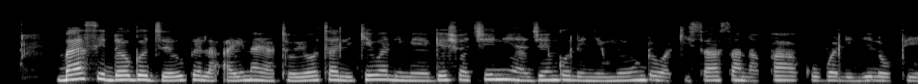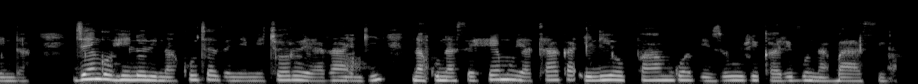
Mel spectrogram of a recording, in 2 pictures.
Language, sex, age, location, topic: Swahili, female, 25-35, Kisii, finance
